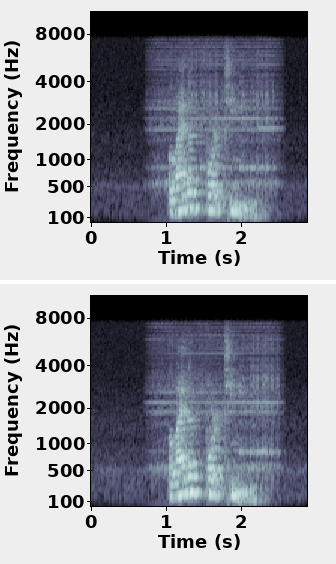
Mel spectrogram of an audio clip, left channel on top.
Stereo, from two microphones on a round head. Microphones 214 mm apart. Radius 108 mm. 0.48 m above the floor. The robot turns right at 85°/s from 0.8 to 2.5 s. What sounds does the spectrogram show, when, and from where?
1.0 s a man speaking: 15° left (ahead or behind), 1.0 m; by 2.3 s 15° right (ahead or behind), 1.0 m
